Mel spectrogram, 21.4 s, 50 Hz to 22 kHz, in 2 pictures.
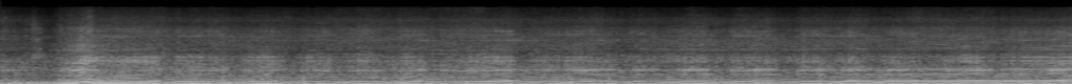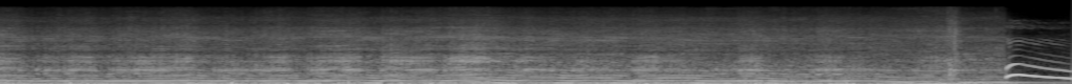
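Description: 2018 Honda Grom's 125cc single-cylinder four-stroke engine revved up about a second in, then held at steady high revs through a long wheelie, with the pitch edging up midway. The revs drop off just before the end as the front wheel comes down. Wind noise on the helmet-cam microphone runs throughout.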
